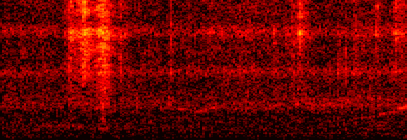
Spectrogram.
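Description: Near silence: room tone, with a faint brief rustle about half a second in.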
